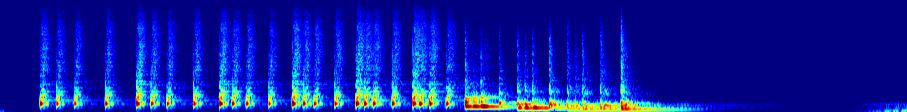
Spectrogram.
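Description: A fast Herta drum fill of rapid, evenly spaced hits that speeds up into a rolling run down the toms, ending on a low boom, then silence.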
